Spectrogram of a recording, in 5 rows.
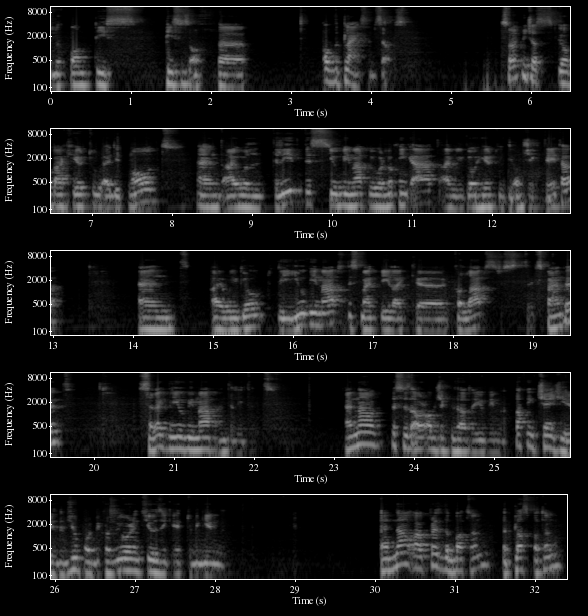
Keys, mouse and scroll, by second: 3.5 middle click, 7.4 shift+middle click, 8.4 middle click, 16.4 click, 18.3 click, 20.5 click, 21.8 click, 23.1 middle click, 24.2 middle click, 24.9 middle click, 27.0 middle click, 27.9 middle click, 28.8 middle click, 31.9-32.4 drag.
